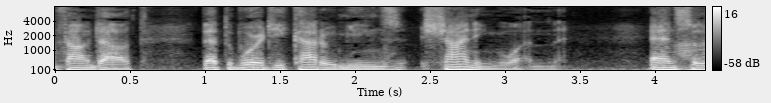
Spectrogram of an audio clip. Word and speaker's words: Hikaru: congratulations Samuel and I'll let you do the pronunciation of suu's first name Hikaru Hikaru h i k a r u okay and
